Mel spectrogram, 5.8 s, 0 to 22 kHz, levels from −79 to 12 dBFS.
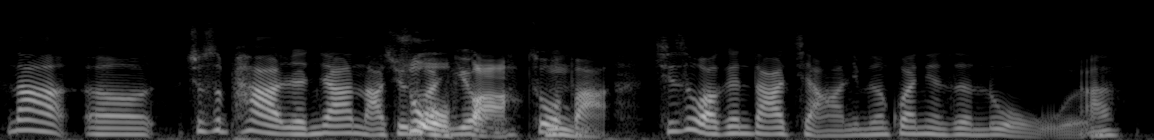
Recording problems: muffled; slightly; fading above 2.5 kHz

